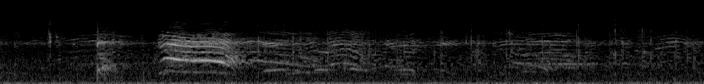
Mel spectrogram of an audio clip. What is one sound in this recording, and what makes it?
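Young women call out across an echoing hall.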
